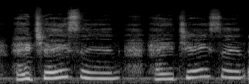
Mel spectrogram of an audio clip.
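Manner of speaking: high, slow sing-song taunt; taunting call. Retold or imitated. Cheating counselor on the roof taunting Jason, slow high sing-song. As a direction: drag it out to bait him.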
